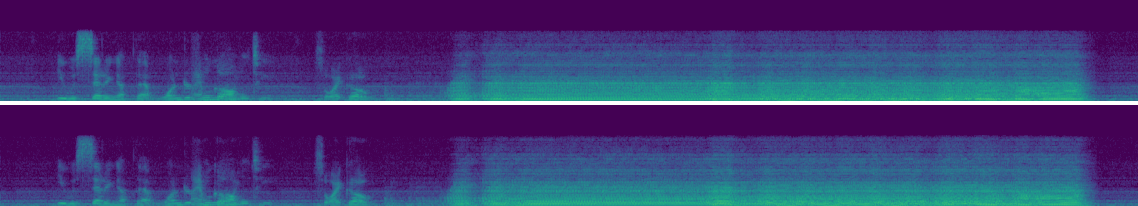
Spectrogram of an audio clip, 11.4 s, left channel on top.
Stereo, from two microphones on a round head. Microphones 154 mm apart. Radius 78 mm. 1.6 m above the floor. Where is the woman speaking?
25° left (ahead or behind), 0.6 m.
